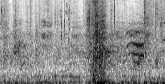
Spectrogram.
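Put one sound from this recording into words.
A heavy metal door scrapes and rumbles as it is pushed open.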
